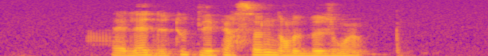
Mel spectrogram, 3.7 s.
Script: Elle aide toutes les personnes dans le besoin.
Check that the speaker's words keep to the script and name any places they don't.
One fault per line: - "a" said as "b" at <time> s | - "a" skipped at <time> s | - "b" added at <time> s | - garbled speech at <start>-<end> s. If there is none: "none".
none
